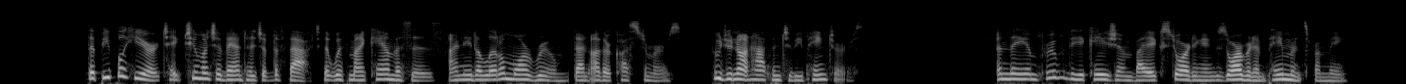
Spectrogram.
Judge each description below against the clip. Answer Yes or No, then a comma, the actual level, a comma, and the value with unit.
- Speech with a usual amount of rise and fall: Yes, average, 3.7 semitones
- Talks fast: No, average, 175 wpm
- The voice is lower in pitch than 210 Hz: No, high, 215 Hz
